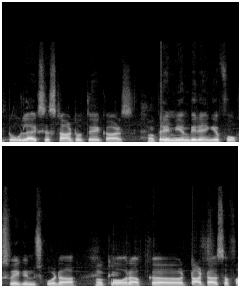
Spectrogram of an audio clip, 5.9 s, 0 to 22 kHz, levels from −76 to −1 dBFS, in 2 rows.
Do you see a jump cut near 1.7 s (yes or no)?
yes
